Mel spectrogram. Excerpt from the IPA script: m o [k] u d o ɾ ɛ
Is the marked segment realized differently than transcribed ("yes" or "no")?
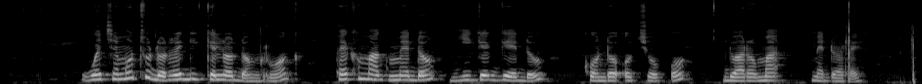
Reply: yes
